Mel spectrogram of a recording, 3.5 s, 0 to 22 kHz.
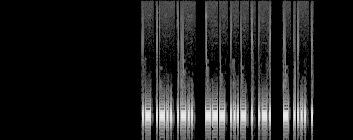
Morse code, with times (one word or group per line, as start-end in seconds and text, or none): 1.4-1.9 ALL
2.1-2.7 OVER
2.8-3.1 THE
